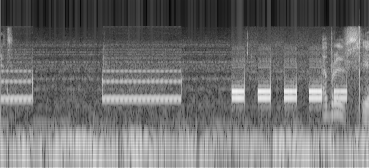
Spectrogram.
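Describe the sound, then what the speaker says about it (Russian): Telephone tones from a call placed to the scientist in the Nancy Drew game The Silent Spy: two long steady tone bursts, then a quick run of short repeated beeps. The call goes unanswered, ending in a clipped electronic chirp. "Звонок ученому, он не отвечает"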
